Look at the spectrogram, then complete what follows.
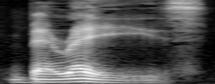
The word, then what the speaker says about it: beret: were called the red beret b e r e TS you know the Beret is a type of hats where the t is silent they were basically peacekeepers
